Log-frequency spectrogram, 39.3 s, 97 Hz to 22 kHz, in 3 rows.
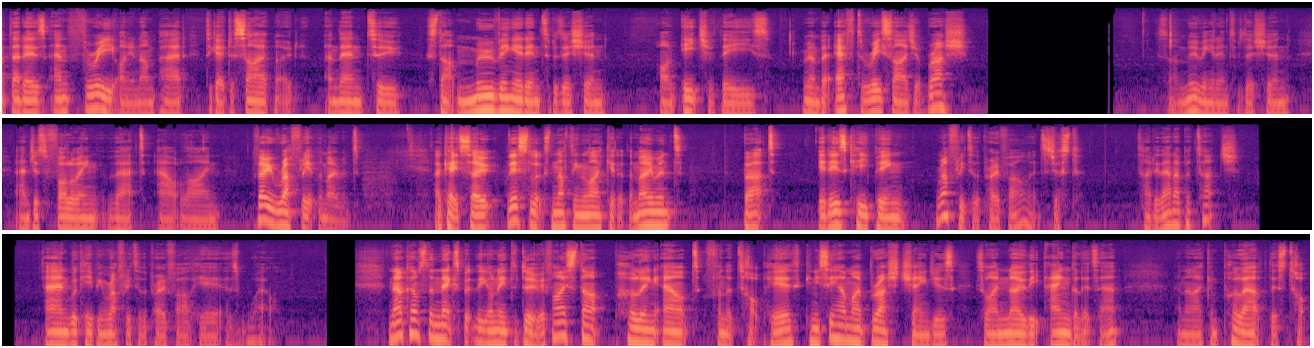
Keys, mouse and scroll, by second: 0.6 KP_3, 2.7-8.8 drag, 9.0-10.5 drag, 10.7-17.0 drag, 17.0-20.3 middle drag, 20.7 KP_1, 22.6 f, 23.0 click, 24.2 click, 25.7 KP_3, 27.4-39.2 drag.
